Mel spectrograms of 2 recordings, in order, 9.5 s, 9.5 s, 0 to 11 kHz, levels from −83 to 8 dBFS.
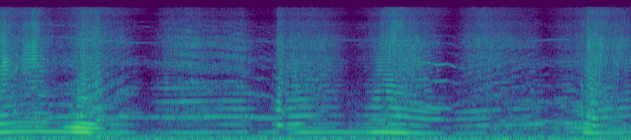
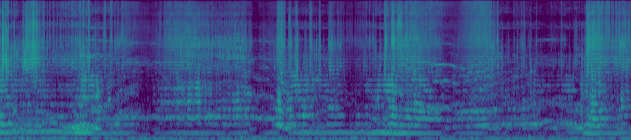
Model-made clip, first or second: second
